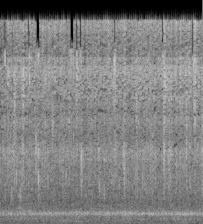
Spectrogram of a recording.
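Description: Dense, steady rain hisses and patters close by on a hard surface, unbroken and even throughout.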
